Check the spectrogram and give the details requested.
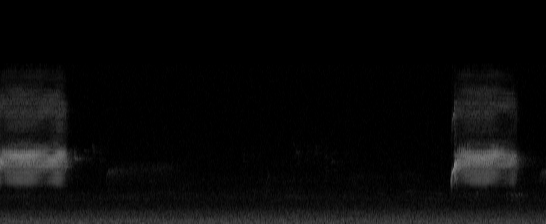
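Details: Spotted Towhee perched in the shade of a lichen-covered coast live oak, Del Monte Forest, California, on a June morning; two rasping, buzzy trills about five seconds apart, each under a second, with faint high notes between.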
